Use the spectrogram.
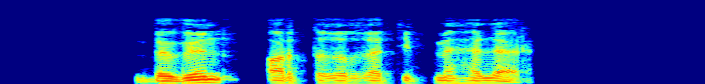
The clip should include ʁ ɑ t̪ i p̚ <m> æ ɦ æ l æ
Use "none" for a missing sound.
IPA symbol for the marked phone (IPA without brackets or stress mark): m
